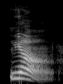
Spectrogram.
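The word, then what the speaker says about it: 亮: It is pronounced as yang. No, liang, liang, liang, and it means bright.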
